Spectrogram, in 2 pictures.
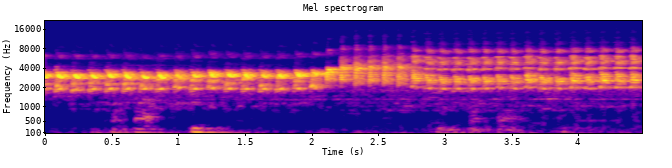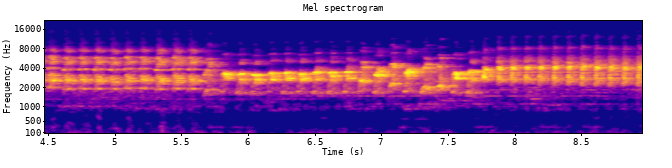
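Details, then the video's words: Indonesian female fighter lovebird chattering without pause, a harsh buzzy high trill that climbs higher after two seconds and wavers in later sections; brief low knocks in the background. "lb betina fighter #love bird Indonesia"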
